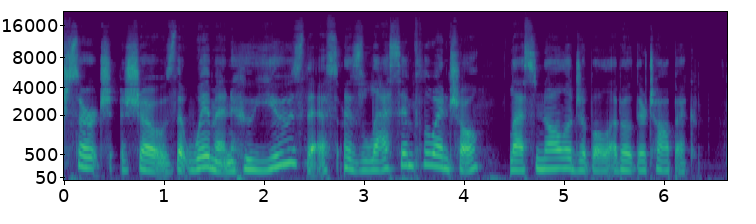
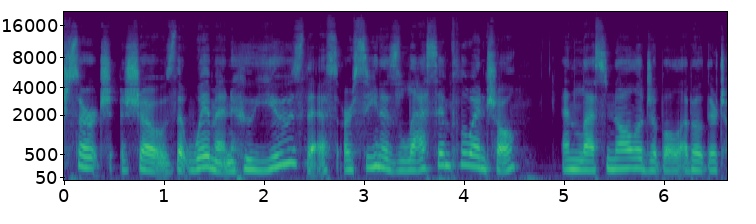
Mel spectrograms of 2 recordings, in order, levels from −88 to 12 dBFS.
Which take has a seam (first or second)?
first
